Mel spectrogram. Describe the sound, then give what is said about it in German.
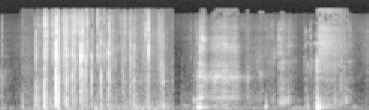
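Crunching as crusty bread is bitten and chewed, a dense burst of crackly bites followed by a few separate louder crunches, with no talking. “So, da haben wir noch ein bisschen ASMR jetzt mit dem Podcast, wenn es gleich so knuspert.”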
